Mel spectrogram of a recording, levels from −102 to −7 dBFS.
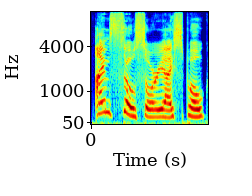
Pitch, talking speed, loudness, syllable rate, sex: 265 Hz, 170 wpm, -15 LUFS, 4.2 syllables/s, female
